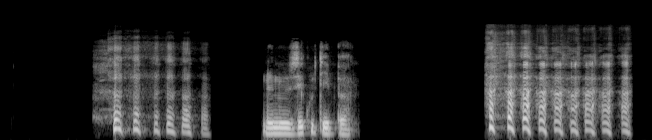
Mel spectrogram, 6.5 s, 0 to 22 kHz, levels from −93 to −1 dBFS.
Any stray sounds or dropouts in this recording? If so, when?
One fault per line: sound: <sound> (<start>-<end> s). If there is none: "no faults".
sound: laugh (0.9-2.1 s)
sound: laugh (4.8-6.3 s)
